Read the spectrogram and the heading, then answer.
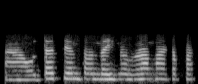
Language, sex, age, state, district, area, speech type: Kannada, female, 45-60, Karnataka, Koppal, urban, conversation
